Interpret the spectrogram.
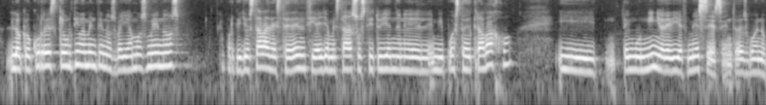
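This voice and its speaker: A woman in her thirties with a Madrid Spanish accent, a TV interview guest calmly recounting events in detail with quoted dialogue. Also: medium pitch, vocal fry. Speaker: guest, sister of the deceased. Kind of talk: emotional first-person account in a TV interview.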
